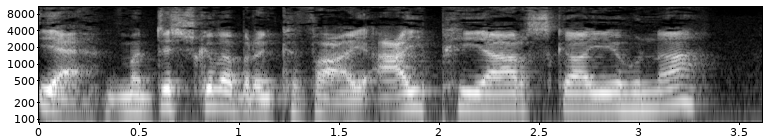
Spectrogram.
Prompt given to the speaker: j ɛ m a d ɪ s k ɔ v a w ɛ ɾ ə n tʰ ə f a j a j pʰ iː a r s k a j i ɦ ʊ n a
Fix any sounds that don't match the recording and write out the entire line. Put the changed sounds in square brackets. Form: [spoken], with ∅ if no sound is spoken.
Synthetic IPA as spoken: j ɛ m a d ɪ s k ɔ v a [b] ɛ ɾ ə n [kʰ] ə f a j a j pʰ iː a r s k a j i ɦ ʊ n a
